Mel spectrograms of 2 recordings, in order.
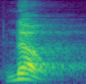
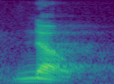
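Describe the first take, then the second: First: It is said with the most force, escalated. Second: It is said sternly, at a middle level.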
